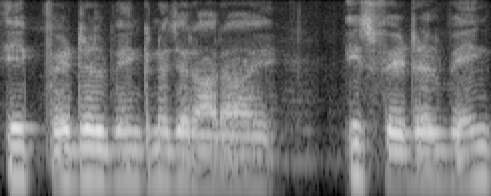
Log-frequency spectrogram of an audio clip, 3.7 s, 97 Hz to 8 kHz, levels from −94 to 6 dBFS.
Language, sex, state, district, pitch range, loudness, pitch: Hindi, male, Rajasthan, Jaipur, 115-150 Hz, -17 LUFS, 140 Hz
